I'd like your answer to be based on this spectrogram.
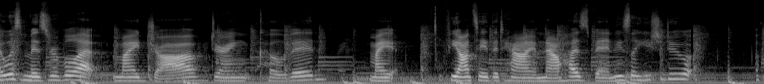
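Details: Adult woman with stuttering since childhood, which she says returned with a stressful job; real developmental stuttering.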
